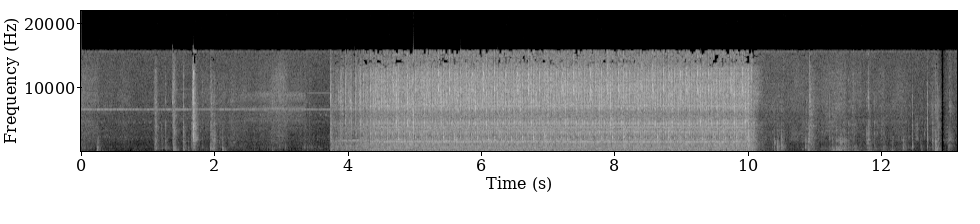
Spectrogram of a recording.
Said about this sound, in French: Et on va faire un point zigzag tout autour.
